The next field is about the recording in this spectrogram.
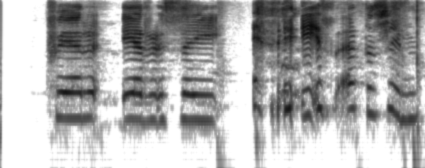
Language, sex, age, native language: Icelandic, female, 11, Icelandic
